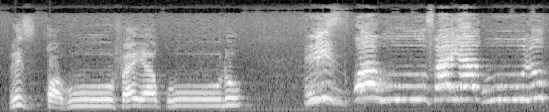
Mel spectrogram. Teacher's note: یہ میں نے دونوں لفظوں کو اس لیے ملایا کہ یہاں وقف نہیں ہے، ملا کر پڑھنا ہے · را باریک ہوگا اس لیے کہ نیچے زیر ہے، جب بھی زیر آئے را کو باریک پڑھتے ہیں. قاف پر ہوگا رِزْقَهُ فَيَقُولُ.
